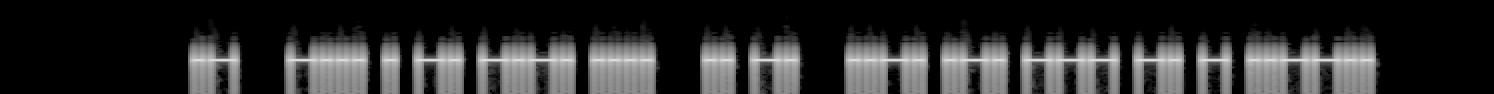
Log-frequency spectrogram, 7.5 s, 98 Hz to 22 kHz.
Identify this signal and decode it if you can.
Morse code, heard as a keyed tone, about 30 wpm, 700 Hz. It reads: A BENCH IN FRONT?
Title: Sentences from Top 1400 Words 30wpm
